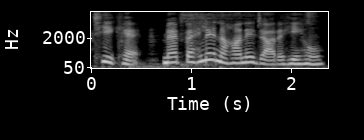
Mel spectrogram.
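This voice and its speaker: A woman's voice: mid-range voice, lively intonation, unhurried, soft background music, lightly acted. An actress playing a confident, wealthy young woman boss in a dubbed drama. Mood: playful.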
